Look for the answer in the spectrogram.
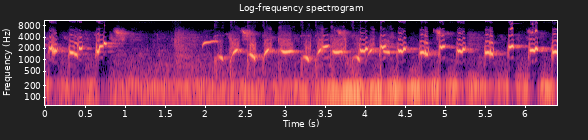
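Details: A few quick whistles from a tame male sooty-headed bulbul, a short gap, then a rapid 'ropel' run of slurred, liquid whistled notes, several per second, with a faint low hum beneath.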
